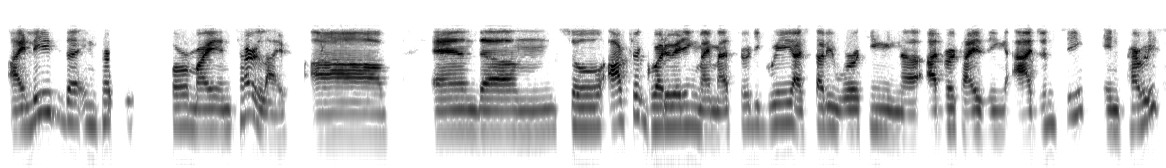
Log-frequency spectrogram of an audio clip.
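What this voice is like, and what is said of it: French accent. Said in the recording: “as you can hear with my accent, guys, I'm French”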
